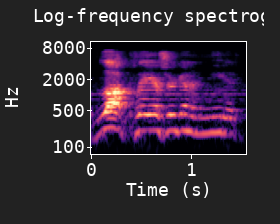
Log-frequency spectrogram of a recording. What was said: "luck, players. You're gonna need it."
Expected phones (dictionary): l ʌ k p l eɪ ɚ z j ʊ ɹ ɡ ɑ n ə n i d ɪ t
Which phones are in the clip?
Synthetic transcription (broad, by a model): l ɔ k p l eɪ ɚ z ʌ ɹ ɡ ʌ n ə n i d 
